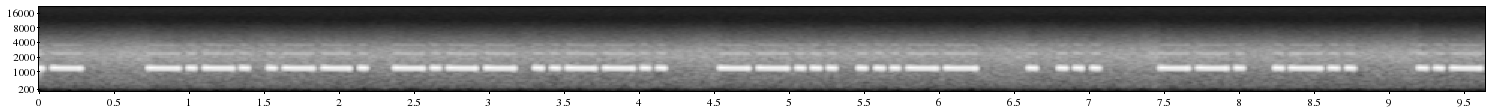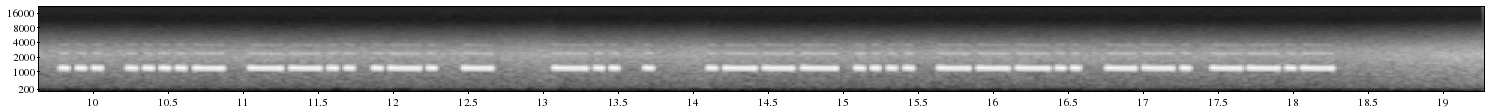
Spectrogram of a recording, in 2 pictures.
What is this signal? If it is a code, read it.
Morse code, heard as a keyed tone, hand-sent with a straight key, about 22 wpm, 1180 Hz. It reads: … CPY? 73 ES GL US4ZRT DE JH8GQ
